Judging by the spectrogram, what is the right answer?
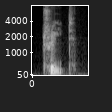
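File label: "treat", British English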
